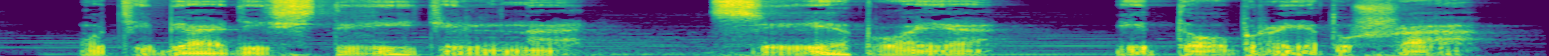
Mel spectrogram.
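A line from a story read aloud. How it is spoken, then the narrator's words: Creaky monster voice. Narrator (Russian): проскрипело чудовище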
